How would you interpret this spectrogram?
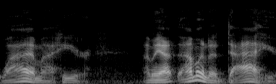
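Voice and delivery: ordinary talk, nothing marked

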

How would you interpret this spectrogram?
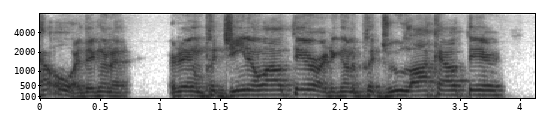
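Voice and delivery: normal talking voice

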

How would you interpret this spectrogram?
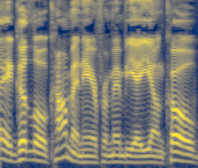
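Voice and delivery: sarcastic acted-out voice. Retelling the other speaker's earlier comment: imitating a sarcastic remark. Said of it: "sarcastically said".

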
